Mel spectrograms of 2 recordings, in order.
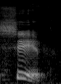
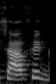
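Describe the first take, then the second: First: It is said as one syllable, sayf. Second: It is said as two syllables, saa-fe. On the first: The speaker calls it right. "तो इसको हम शेफ पढ़ेंगे" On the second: The speaker calls it wrong. "साफे गलत है"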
